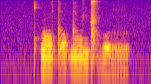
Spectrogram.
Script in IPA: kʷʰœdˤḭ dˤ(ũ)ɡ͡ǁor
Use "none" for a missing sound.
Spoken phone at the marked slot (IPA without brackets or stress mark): ũ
